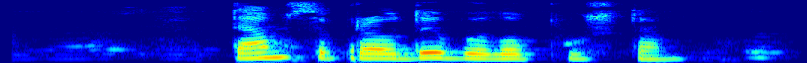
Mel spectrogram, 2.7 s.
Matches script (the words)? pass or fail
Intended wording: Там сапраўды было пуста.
pass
